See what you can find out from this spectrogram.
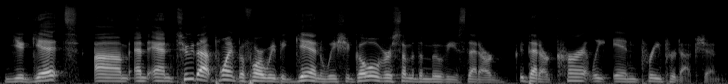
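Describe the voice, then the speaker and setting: A man's voice: on the high side, expressive, moderate pace, hardly any pauses, a bit bright. A man co-hosting a podcast in a casual discussion, talking in a rambling, hesitant way with lots of filler words. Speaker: podcast co-host.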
